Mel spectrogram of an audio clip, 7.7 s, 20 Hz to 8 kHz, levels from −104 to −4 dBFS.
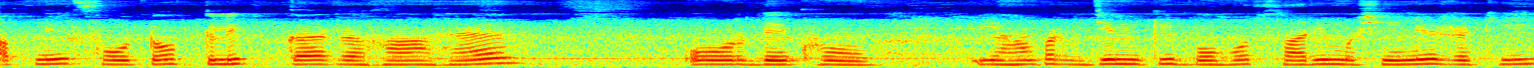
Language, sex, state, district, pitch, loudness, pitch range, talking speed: Hindi, female, Bihar, Araria, 185 Hz, -16 LUFS, 180-200 Hz, 135 wpm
